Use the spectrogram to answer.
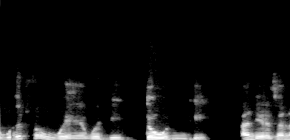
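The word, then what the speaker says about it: dónde: So because there is an accent over the O, you find yourself with the correct pronunciation will be donde. Donde.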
